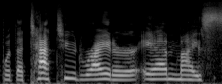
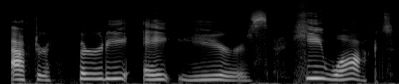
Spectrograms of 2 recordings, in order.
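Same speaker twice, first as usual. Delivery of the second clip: slow emphasis; much slower than usual. Acted. Echoes earlier dramatic phrase.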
